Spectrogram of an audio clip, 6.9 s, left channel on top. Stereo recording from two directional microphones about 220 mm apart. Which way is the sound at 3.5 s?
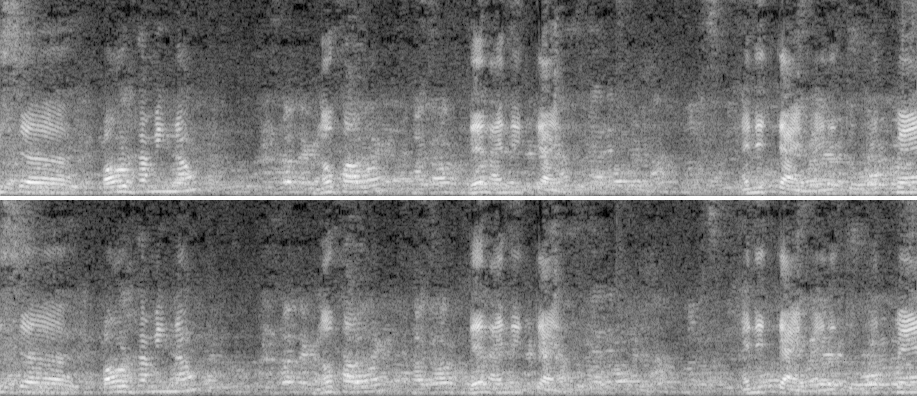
30° left (ahead or behind).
